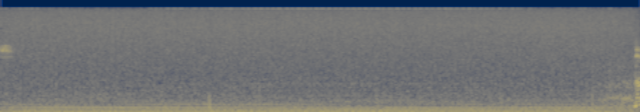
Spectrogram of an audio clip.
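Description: Steady hiss with a low, even hum underneath, unchanging throughout: the background noise of an old film soundtrack between lines of narration.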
